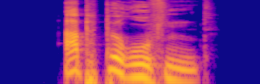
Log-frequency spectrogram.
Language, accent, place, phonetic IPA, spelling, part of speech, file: German, Germany, Berlin, [ˈapbəˌʁuːfn̩t], abberufend, verb, De-abberufend.ogg
- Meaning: present participle of abberufen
